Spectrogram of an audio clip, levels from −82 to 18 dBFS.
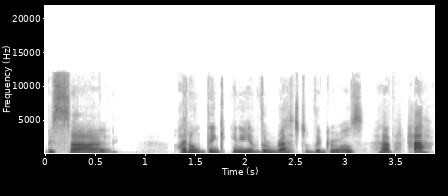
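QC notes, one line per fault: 0.47–0.55 s and 0.59–0.70 s, burst of packet loss: each time roughly 60 ms is stretched from the last sound, fading to a held buzz or hiss, then about 60 ms is skipped, with around 8 ms added in the second. Spectrogram shows smeared, fading horizontal bands, then an abrupt join.
0.53–0.55 s and 0.65–0.67 s, lost packet rebuilt from error correction: a 20 ms frame in each burst is played from the low-bitrate copy in the next packet, so there is no hole but a rougher, noisier patch. Spectrogram shows a short grainy slice with a raised noise floor and blurred harmonics.
1.60–3.68 s, repeated packet loss (robotic sound): seven separate losses, the longest 76 ms, each patched by extending the previous sound, about 240 ms in total, or 12 % of the stretch. About a tenth of a second comes back from error-correction copies. About 240 ms of the original is skipped. The result is choppy. 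The waveform shows repeated flattened, decaying segments and sudden jumps. The spectrogram shows frozen harmonic stripes interrupting normal speech texture, all within the roughly 12 kHz band of the Opus call path.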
